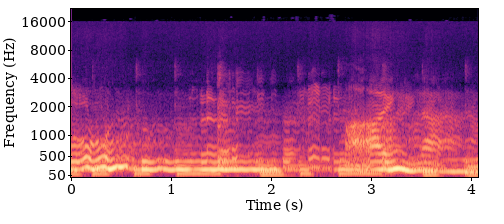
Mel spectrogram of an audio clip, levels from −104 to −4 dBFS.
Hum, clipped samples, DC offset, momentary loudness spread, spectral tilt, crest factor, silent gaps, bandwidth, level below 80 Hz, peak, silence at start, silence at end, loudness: none; under 0.1%; under 0.1%; 10 LU; -11 dB/octave; 12 dB; none; 4.6 kHz; -34 dBFS; -4 dBFS; 0 s; 0 s; -16 LUFS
